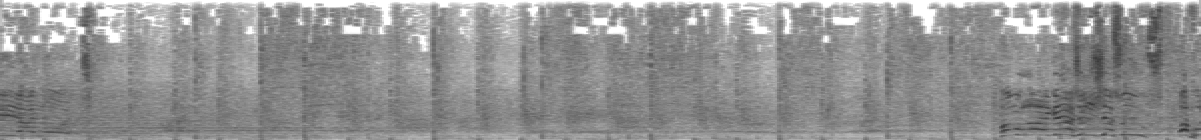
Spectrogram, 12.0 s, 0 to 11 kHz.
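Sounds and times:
steady drum beat: 0:00.0 - 0:12.0.

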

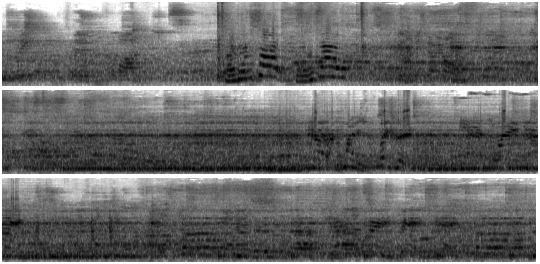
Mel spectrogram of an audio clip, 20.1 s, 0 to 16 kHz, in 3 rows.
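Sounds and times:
voices from speaker: 0:00.0 - 0:08.7, 0:10.5 - 0:13.9
music from speaker: 0:02.7 - 0:20.0.

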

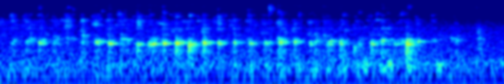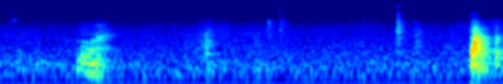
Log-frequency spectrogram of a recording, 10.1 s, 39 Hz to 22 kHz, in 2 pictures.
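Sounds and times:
liquid gurgling into glass: 0:00.0 - 0:04.6.

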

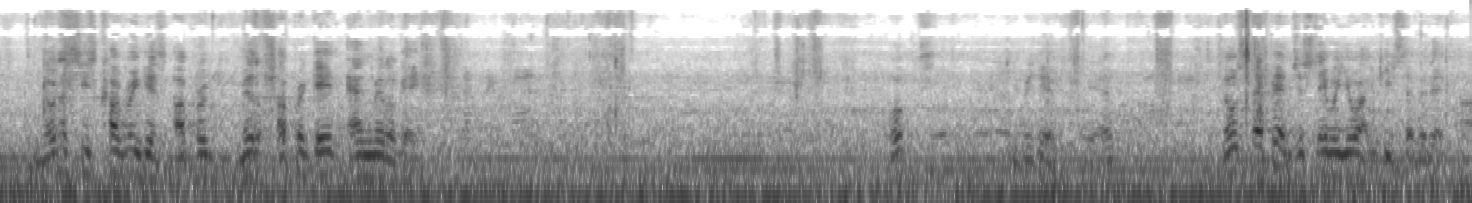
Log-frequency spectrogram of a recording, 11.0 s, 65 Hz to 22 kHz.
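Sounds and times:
engine humming: 0:00.0 - 0:11.0.

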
